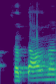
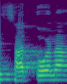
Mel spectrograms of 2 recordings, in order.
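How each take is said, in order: First: सतावना with the "aa" late: "sataavna"; misplaced long vowel. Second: Said in the usual way. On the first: Shown as a demonstration. Teacher showing a misspelt word, late long vowel in सतावना. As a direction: move the long "aa" to the second syllable, सतावना. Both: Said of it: "नहीं".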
